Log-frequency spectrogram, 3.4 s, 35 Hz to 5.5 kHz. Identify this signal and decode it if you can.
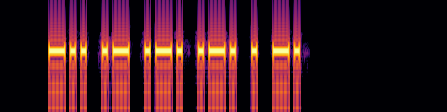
Morse code, heard as a keyed tone, about 30 wpm, 550 Hz. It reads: DARREN
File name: Ultimate Word List / 30WPM Ultimate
